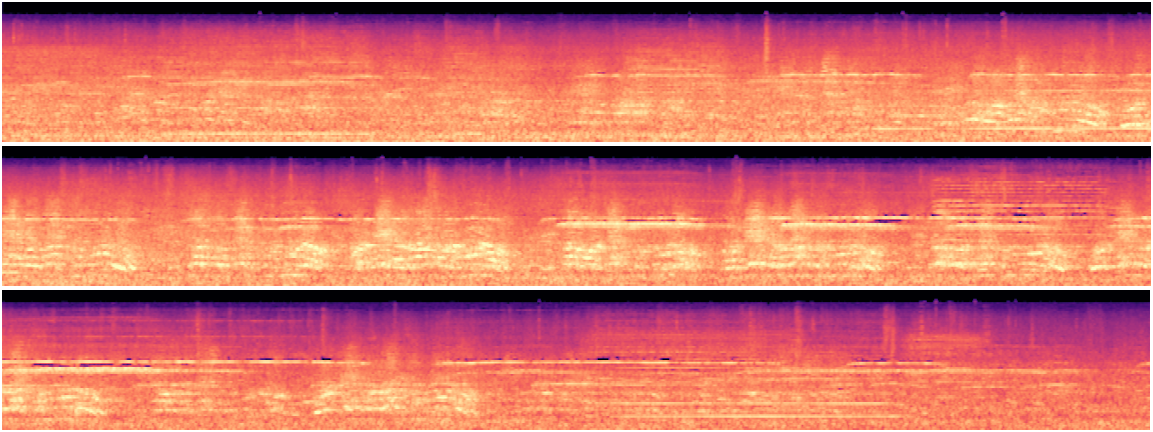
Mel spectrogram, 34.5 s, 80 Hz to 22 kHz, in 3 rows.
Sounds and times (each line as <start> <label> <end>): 0.0 city noise 34.4
2.6 whistling 4.4
7.6 people shouting slogans 30.4
27.4 whistling 34.4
